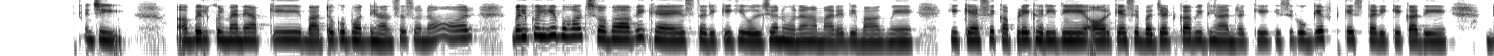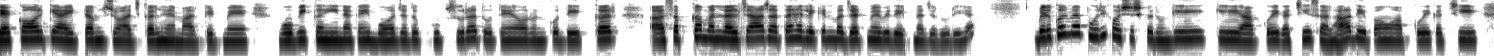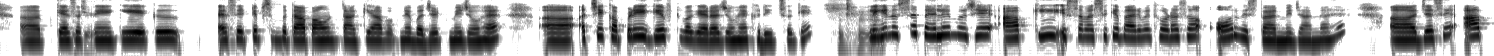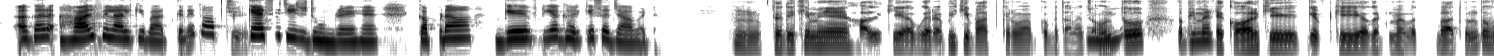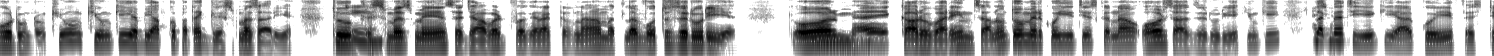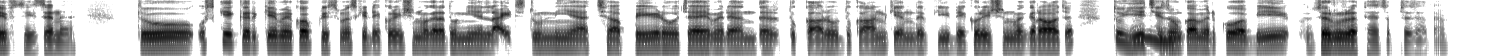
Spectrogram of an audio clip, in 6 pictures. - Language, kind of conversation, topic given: Hindi, advice, कम बजट में खूबसूरत कपड़े, उपहार और घर की सजावट की चीजें कैसे ढूंढ़ूँ?
- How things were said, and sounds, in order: tapping; in English: "गिफ्ट"; in English: "डेकोर"; in English: "आइटम्स"; in English: "मार्केट"; in English: "टिप्स"; in English: "गिफ्ट"; in English: "गिफ्ट"; in English: "डेकोर"; in English: "गिफ्ट"; in English: "फेस्टिव सीज़न"; in English: "डेकोरेशन"; in English: "लाइट्स"; in English: "डेकोरेशन"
